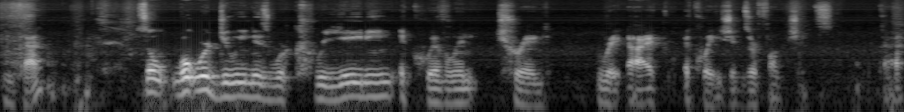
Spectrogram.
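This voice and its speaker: Taking it slowly, a man whose voice is on the low side runs a relaxed, conversational math lesson. He is slightly hoarse after a day of shouting and often checks in by asking "okay?".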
